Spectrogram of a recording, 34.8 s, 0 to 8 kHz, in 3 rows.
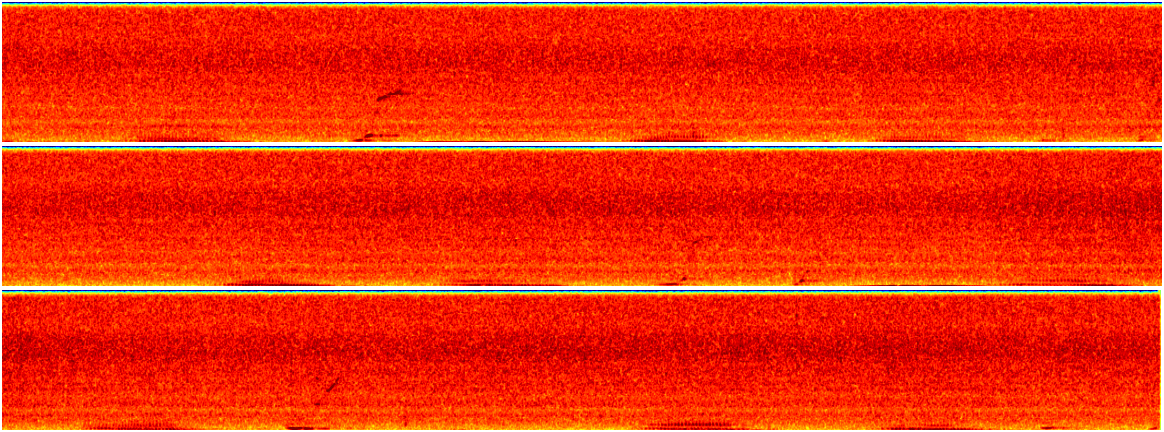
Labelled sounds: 3.8	4.1	humpback whale, 2.3 to 3.0 kHz

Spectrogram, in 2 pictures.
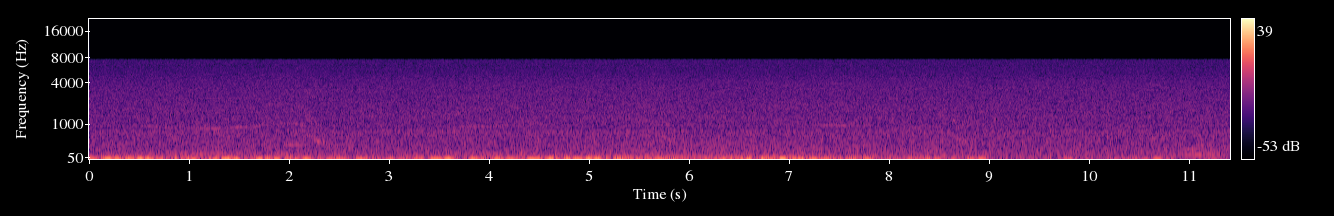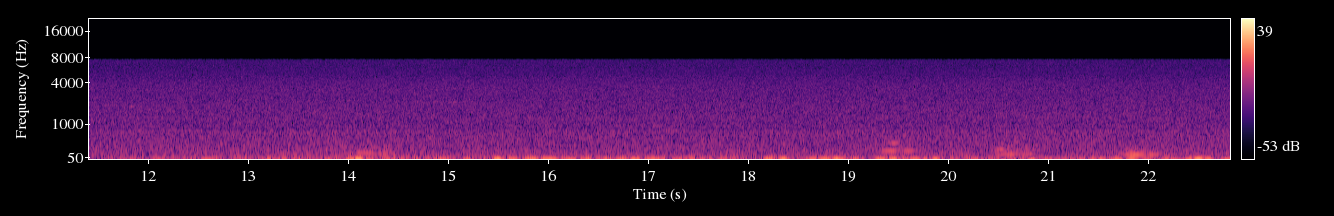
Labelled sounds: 7.3	7.6	humpback whale, 0.90 to 1.1 kHz

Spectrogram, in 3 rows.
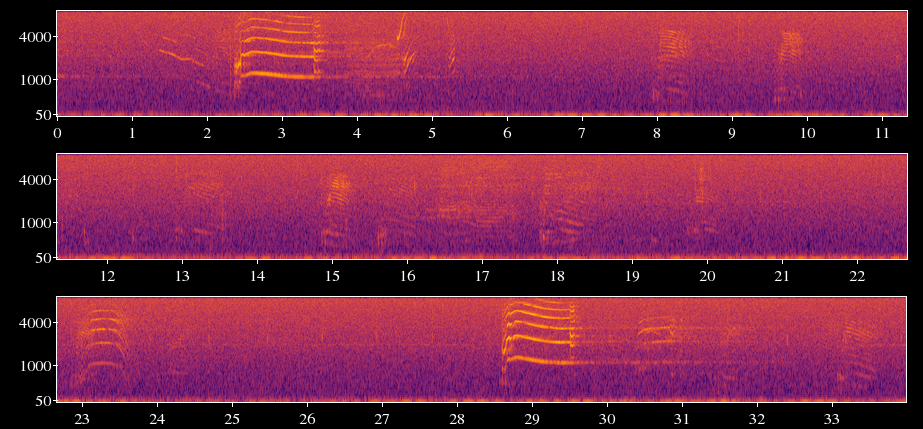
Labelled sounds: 1.3	3.6	killer whale, northern resident, 0.96 to 8.0 kHz
4.1	4.8	killer whale, northern resident, 1.3 to 3.3 kHz
8.0	8.3	killer whale, northern resident, 2.1 to 4.8 kHz
9.6	9.9	killer whale, northern resident, 2.1 to 4.4 kHz
14.9	15.2	killer whale, northern resident, 1.9 to 2.6 kHz
16.2	17.2	killer whale, northern resident, 1.0 to 1.7 kHz
18.0	18.4	killer whale, northern resident, 0.90 to 1.2 kHz
19.8	20.1	killer whale, northern resident, 2.2 to 2.5 kHz
23.0	23.6	killer whale, northern resident, 0.93 to 5.7 kHz
28.6	29.7	killer whale, northern resident, 1.1 to 7.7 kHz
30.4	30.9	killer whale, northern resident, 2.1 to 4.5 kHz
33.1	33.6	killer whale, northern resident, 0.80 to 3.2 kHz

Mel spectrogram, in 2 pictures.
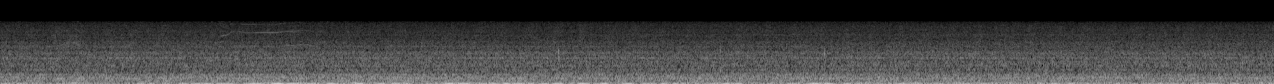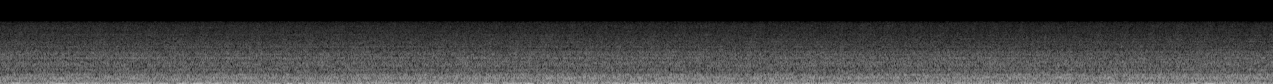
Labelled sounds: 2.4	2.7	killer whale, southern resident, 6.6 to 6.7 kHz

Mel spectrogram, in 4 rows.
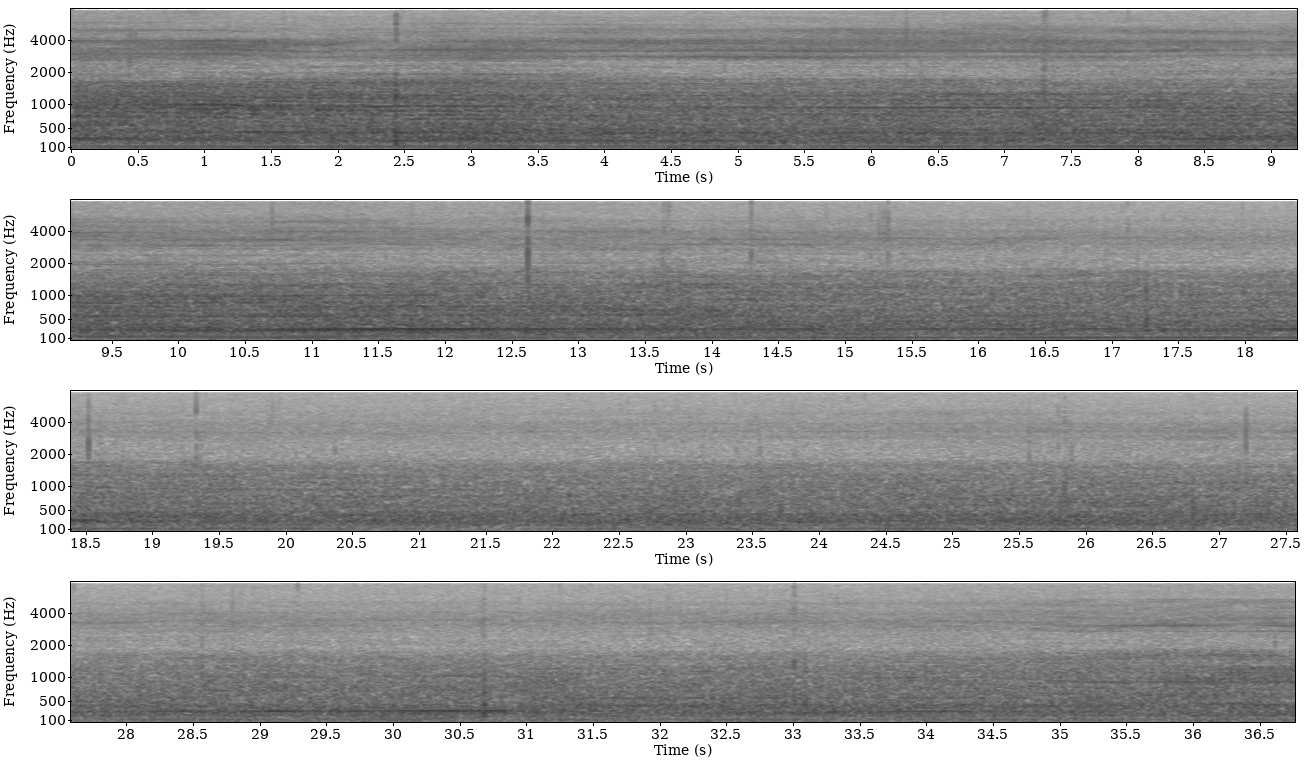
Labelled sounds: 22.3	27.3	vessel noise, 0 to 8.0 kHz

